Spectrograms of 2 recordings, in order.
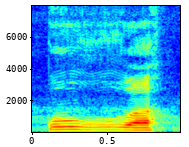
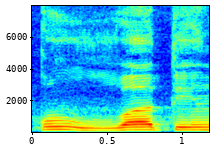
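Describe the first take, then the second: First: The word ends cut short, without the final -tin. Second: The word ends with a full -tin ending. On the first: The reader stops at this word. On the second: The reading continues without stopping.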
